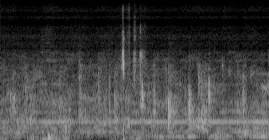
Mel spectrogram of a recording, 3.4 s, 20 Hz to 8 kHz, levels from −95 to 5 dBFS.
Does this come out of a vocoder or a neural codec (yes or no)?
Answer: yes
